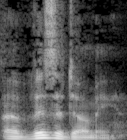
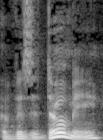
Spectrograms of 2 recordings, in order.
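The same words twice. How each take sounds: First: The stress falls on the syllable vis. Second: The stress falls on a syllable other than vis. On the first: The speaker calls it right. "the stress is on vis, so it is avisodomy" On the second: The speaker calls it wrong. "because it's not avisodomy"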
